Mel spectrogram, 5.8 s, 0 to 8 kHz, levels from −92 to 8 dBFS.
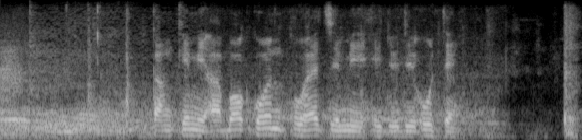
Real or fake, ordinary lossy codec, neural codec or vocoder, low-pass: fake; Opus, 24 kbps; vocoder, 24 kHz, 100 mel bands, Vocos; 7.2 kHz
